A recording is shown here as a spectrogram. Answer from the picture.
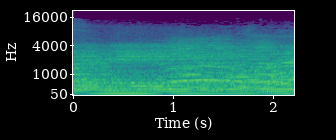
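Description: Soft live gospel worship music: sustained chords over a held low bass note that is played again about a second in.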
